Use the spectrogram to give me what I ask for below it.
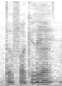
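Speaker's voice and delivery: ordinary talk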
